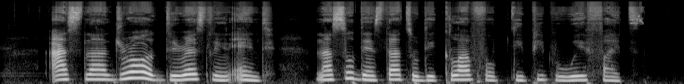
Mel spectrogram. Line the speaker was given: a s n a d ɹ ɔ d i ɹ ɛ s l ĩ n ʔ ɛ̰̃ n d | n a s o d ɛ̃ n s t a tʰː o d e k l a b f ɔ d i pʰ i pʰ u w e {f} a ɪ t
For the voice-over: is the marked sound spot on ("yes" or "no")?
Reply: yes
